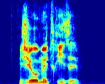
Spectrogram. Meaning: to geometrize
- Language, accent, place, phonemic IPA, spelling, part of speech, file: French, France, Lyon, /ʒe.ɔ.me.tʁi.ze/, géométriser, verb, LL-Q150 (fra)-géométriser.wav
